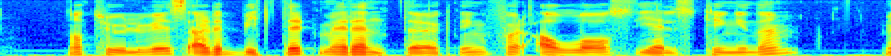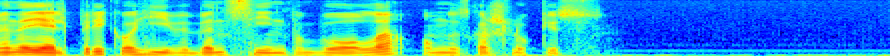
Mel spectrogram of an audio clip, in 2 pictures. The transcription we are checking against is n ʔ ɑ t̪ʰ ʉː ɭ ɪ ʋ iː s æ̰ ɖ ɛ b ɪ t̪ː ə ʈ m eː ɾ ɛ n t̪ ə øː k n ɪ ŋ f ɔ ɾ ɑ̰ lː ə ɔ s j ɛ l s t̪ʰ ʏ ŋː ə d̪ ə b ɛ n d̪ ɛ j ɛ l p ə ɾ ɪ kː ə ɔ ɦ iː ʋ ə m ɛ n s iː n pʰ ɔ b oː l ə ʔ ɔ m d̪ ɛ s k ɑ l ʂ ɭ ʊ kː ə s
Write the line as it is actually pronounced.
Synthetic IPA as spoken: n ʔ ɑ t̪ʰ ʉː ɭ ɪ ʋ iː s æ̰ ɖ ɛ b ɪ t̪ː ə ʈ m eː ɾ ɛ n t̪ ə øː k n ɪ ŋ f ɔ ɾ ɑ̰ lː ə ɔ s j ɛ l s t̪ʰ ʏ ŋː ə d̪ ə m ɛ n d̪ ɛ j ɛ l p ə ɾ ɪ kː ə ɔ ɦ iː ʋ ə b ɛ n s iː n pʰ ɔ b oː l ə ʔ ɔ m d̪ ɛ s k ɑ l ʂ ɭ ʊ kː ə s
